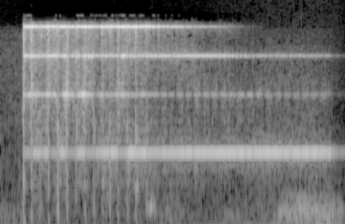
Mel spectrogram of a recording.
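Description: A cluster of small altar bells jingles rapidly and brightly for about two seconds during the consecration at Mass, then the shimmering ring lingers and slowly fades before cutting off. No voices are heard.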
